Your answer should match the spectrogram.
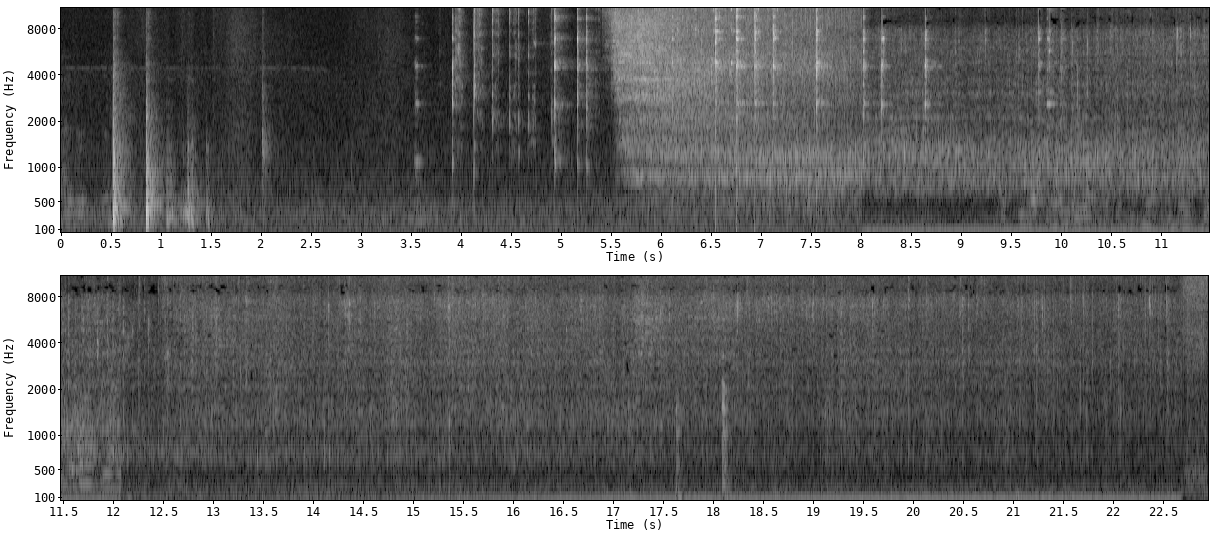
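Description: Eggs are scrambled in a hot frying pan for a copycat breakfast bowl, with a spatula clattering and scraping against the pan over a steady sizzle.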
